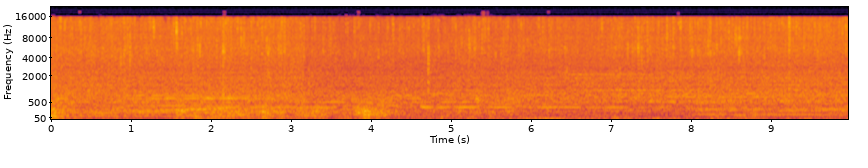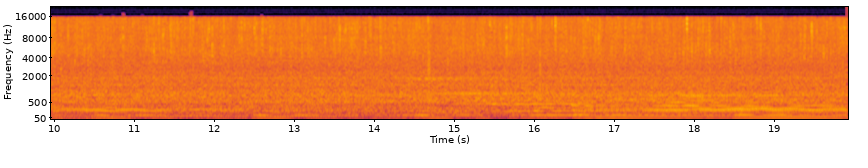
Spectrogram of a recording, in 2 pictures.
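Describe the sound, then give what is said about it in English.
Steady rain falls and patters on a surface, a dense, even hiss that continues throughout, with low rumbling undertones like thunder. “As you continue to breathe, let the rain wash away all that you have been holding.”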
